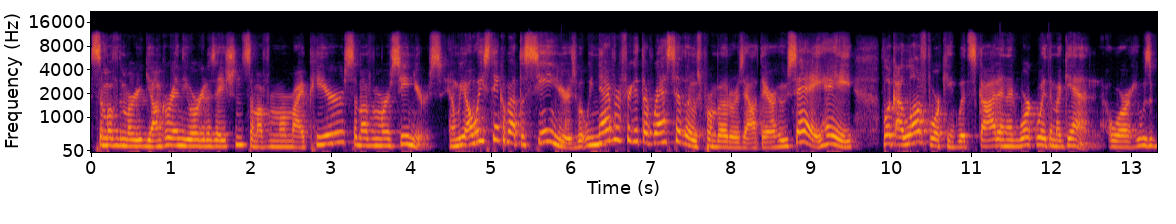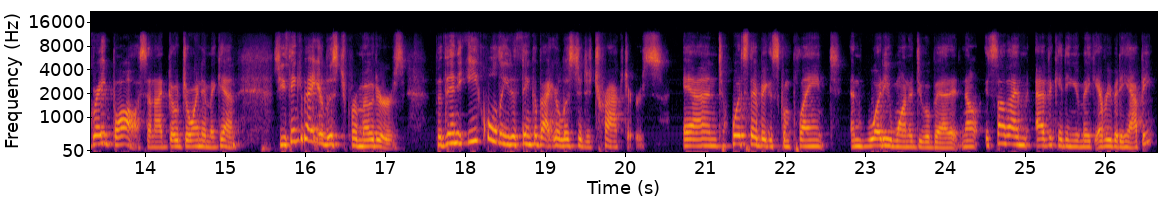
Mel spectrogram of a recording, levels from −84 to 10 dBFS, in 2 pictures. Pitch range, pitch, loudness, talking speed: 170-230 Hz, 195 Hz, -14 LUFS, 240 wpm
